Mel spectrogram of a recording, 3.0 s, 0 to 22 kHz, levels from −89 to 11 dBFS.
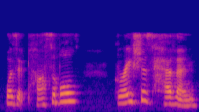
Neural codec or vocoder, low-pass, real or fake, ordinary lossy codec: codec, 16 kHz, 8 kbps, FunCodec, trained on LibriTTS, 25 frames a second; 7.2 kHz; fake; AAC, 48 kbps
